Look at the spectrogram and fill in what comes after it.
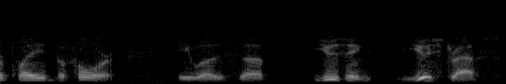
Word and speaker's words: eustress: There is something called eustress. This is an important concept, more than a word. Eustress is spelled E-U and the word stress. E-U-S-T-R-E-S-S. Eustress.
